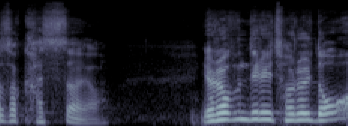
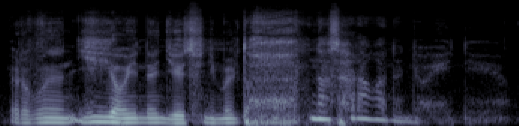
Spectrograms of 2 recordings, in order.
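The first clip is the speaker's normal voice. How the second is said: low, half-whispered aside to the congregation; breath-heavy, lowered preaching voice; hushed emphasis; 8 semitones lower, 4 dB quieter than usual. Real, not acted. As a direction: drop to a near-whisper for the tender point. Hushed first take, then repeated aloud.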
